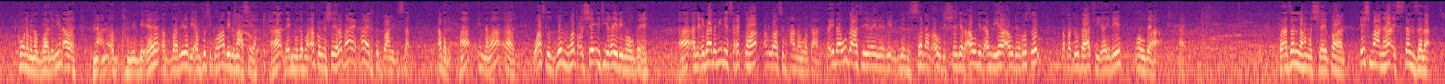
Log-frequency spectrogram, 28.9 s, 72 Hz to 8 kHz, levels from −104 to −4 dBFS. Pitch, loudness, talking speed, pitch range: 185 Hz, -18 LUFS, 120 wpm, 165-210 Hz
